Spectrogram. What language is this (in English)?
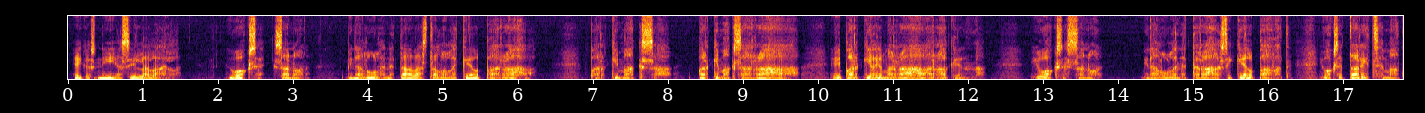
Finnish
